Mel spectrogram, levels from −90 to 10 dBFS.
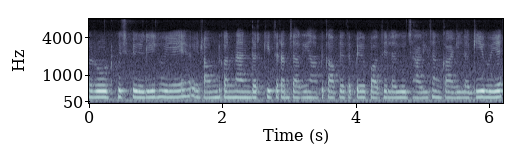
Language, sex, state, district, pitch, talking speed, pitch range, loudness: Hindi, female, Chhattisgarh, Balrampur, 210 Hz, 250 wpm, 205-220 Hz, -17 LUFS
